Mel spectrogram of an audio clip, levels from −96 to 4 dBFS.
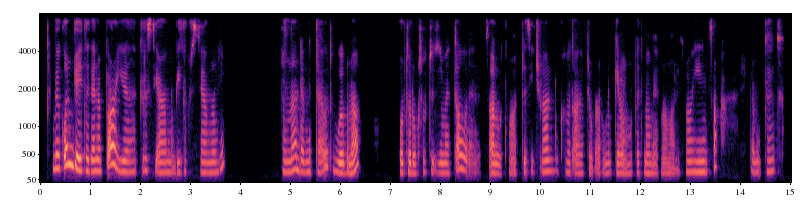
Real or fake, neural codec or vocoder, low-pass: fake; autoencoder, 22.05 kHz, a latent of 192 numbers a frame, VITS, trained on one speaker; 7.2 kHz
